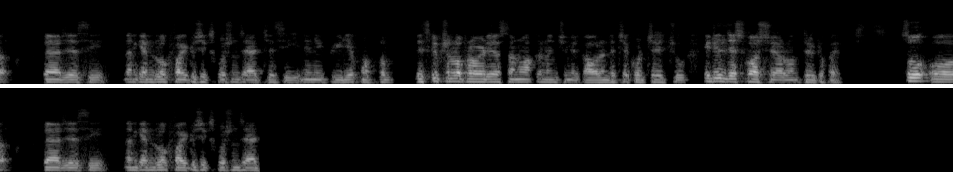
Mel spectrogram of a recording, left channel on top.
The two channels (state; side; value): drops out; right; at 2.6 s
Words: తయారు చేసి దానికి ఎండ్లో 5 to 6 క్వశ్చన్స్ యాడ్ చేసి నేను ఈ పీడిఎఫ్ మొత్తం డిస్క్రిప్షన్ లో ప్రొవైడ్ చేస్తాను. అక్కడ నుంచి మీరు కావాలంటే చెక్అవుట్ చేయొచ్చు. It will just cost around 3 to 5. So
